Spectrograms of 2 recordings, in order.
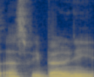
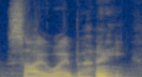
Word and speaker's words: SVBony: I think every astrophotographer out there always says SV bony and thanks to thanks to Trevor from Astro backyard to let us know that hey it is actually pronounced saway bony who knew so uh over the years you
